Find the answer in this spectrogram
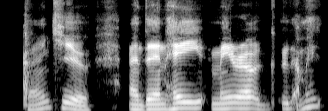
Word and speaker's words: Meira: And then, hey Mera, am I pronouncing it right?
